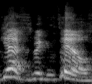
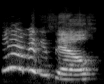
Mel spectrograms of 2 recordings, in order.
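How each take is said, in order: First: Upbeat, emphatic YES; enjoying it. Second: High-pitched, half-hearted YEAH; unenthused contrast. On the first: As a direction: say yes like you enjoy the sales. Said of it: "you wanna enjoy that". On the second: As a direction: squeak out yeah with feigned cheer. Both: Acted.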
